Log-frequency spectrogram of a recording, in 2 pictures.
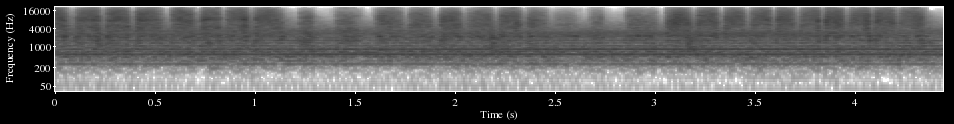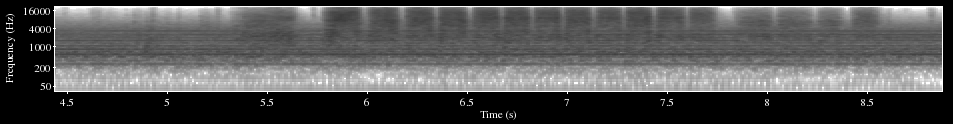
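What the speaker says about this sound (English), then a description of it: "I'm going to sand the parkerizing off." Sandpaper of 220 grit rubs the parkerized finish off a FAL rifle gas block in a steady run of back-and-forth strokes, close and continuous with no talk.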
